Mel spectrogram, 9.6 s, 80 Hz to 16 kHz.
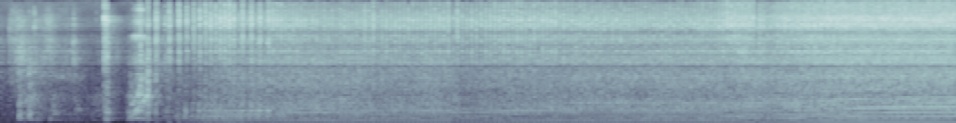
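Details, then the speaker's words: Craftsman mower, 6.5 HP Tecumseh engine, throttle had been stuck wide open; misses and struggles to stay running at a high, slightly uneven pace, then settles toward mid throttle. Primer bulb feels inconsistent. Rough running. "it misses it was wide open throttle that's probably wide open and then then it settles down to somewhere in the whoops somewhere in the middle like that"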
